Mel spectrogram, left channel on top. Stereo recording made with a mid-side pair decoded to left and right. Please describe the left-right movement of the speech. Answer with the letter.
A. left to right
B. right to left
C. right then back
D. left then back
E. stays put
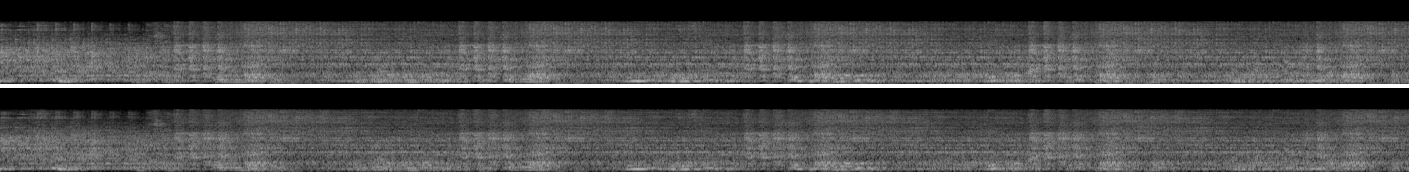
B.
